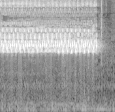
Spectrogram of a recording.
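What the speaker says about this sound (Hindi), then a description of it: "ये पर्सनल अटैक अलार्म है जी" A handheld personal attack alarm, pulled to trigger, emits a loud, piercing warbling electronic siren that holds steady for about two seconds and then cuts off abruptly, close up with faint background noise.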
